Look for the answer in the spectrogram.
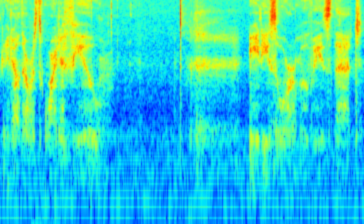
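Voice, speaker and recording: A middle-aged woman leaning in to whisper a casual, unhurried ASMR chat, her whisper a little growly at times. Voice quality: whisper that turns slightly growly. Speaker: ASMR video creator.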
